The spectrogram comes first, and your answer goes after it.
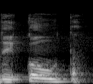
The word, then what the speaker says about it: décompte: Và chúng ta để ý phát âm ký tự M ở trong này cũng như ký tự M ở bên dưới là N, bởi vì đứng trước P và B.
